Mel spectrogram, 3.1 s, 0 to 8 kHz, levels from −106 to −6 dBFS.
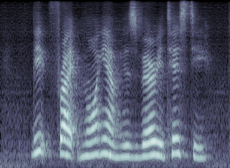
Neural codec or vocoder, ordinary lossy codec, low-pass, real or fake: codec, 16 kHz, 0.3 kbps, FocalCodec; none; none; fake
